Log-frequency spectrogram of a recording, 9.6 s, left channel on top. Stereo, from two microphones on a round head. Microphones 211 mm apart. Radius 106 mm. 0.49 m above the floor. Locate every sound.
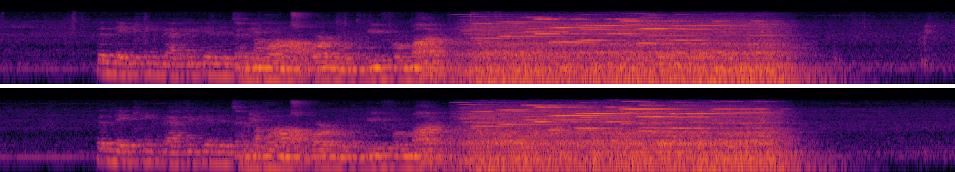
1.0 s a woman speaking: 60° right (ahead or behind), 2.5 m; by 3.2 s 50° right (ahead or behind), 3.5 m
2.3 s a man speaking: 5° right (ahead or behind), 3 m
4.5 s a phone ringing: 30° right (ahead or behind), 0.5 m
